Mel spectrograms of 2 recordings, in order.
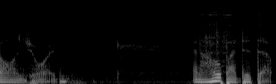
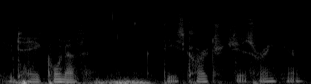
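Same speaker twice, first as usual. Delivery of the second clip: soft, close whispered ASMR roleplay; 10 dB quieter than usual. Acted. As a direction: whisper it gently like showing an old relic. Whispered ASMR show-and-tell roleplay.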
